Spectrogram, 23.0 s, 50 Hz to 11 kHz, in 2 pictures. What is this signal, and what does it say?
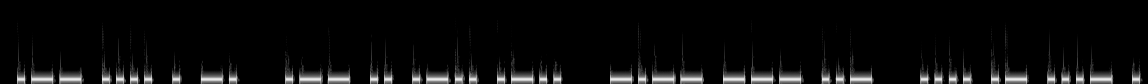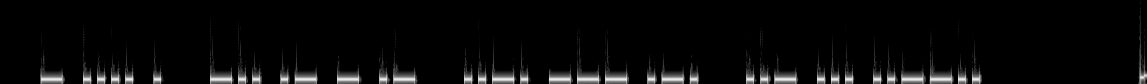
Morse code, heard as a keyed tone, about 17 wpm, 700 Hz. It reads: WHEN WILL YOU HAVE THE DATA FOR US?
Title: Sentences from Top 1000 Words - Review Part 3 - 17wpm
